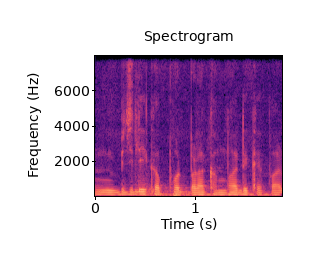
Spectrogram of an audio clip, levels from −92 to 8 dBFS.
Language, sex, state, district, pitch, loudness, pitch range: Hindi, male, Arunachal Pradesh, Lower Dibang Valley, 115 Hz, -15 LUFS, 110-120 Hz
